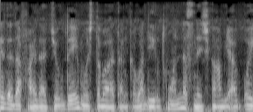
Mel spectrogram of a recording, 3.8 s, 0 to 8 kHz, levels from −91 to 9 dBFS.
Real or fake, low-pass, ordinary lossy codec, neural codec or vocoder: fake; 7.2 kHz; none; codec, 24 kHz, 3.1 kbps, DualCodec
